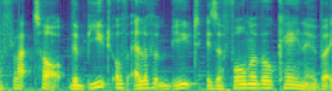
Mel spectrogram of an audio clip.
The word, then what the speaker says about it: Elephant Butte: course elephant part of reservoir well it's actually pronounced Elephant Butte reservoir but come on but so funny Elephant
